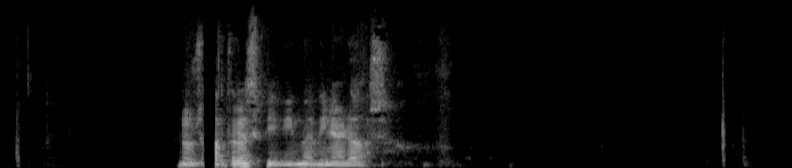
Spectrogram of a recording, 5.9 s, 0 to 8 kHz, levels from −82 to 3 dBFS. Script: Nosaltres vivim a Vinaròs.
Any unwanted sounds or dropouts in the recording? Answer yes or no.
yes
